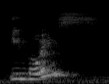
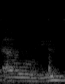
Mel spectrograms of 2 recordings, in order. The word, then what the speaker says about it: Eloise: Eloise, did I say it right? It's Eloise. Eloise, oh.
